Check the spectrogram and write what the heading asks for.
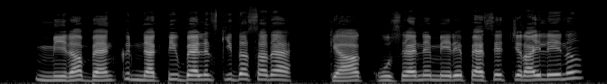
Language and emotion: Dogri, fearful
